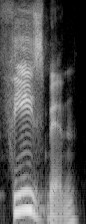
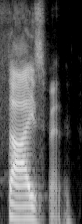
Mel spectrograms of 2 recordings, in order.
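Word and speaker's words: Theismann: change their name but they changed the pronunciation of their name was Joe thean becoming Joe thyman I believe the story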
